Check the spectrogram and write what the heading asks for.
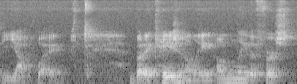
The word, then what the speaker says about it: Yahweh: consonants and Ebru and we usually pronounce it in English as Yahweh but occasionally only the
